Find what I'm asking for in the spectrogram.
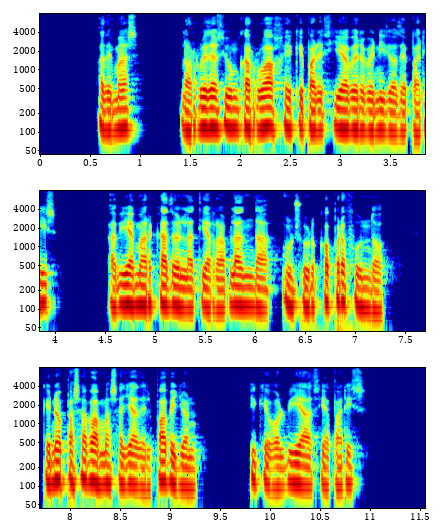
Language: Spanish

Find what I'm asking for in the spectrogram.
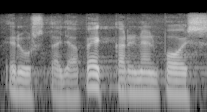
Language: Finnish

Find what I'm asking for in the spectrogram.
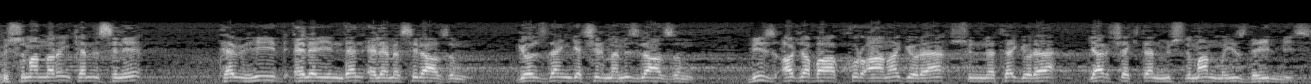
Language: Turkish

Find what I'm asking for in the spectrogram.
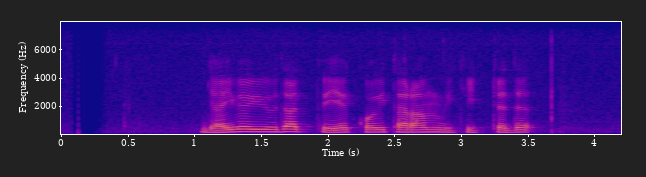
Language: Sinhala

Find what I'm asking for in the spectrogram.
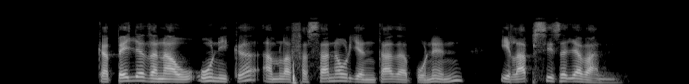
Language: Catalan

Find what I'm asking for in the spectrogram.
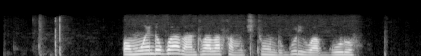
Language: Ganda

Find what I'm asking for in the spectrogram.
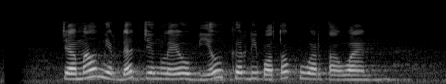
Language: Sundanese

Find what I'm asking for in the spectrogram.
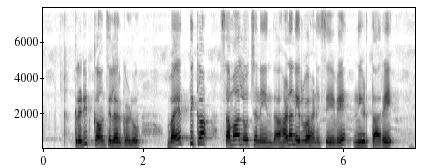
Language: Kannada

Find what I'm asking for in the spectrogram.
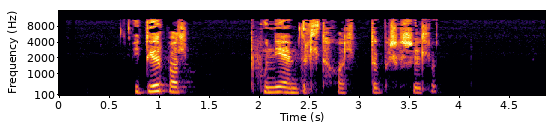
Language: Mongolian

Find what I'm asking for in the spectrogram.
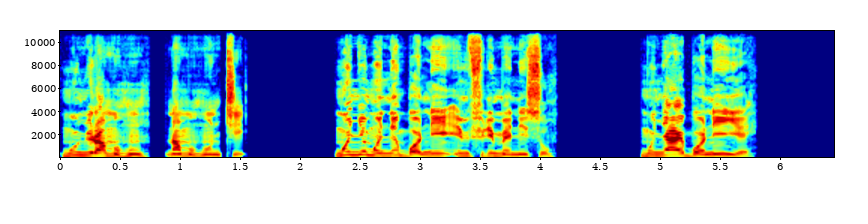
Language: Akan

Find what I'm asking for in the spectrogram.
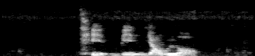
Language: Cantonese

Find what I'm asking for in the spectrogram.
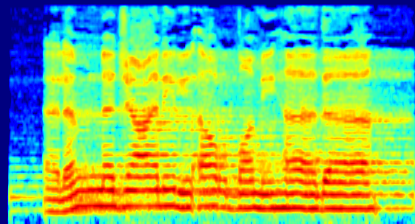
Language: Arabic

